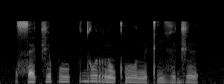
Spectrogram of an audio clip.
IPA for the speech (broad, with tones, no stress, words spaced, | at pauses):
sɛ˨t͡ʃɪ˦pu˦ | du˦rũ˨kʼuː˨nɪ˨ kʼi˨ɣɪ˨d͡ʒɪ˦˨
